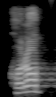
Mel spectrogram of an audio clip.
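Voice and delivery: コロッ cut short with a stop at the end; clipped small tsu. Shown as a demonstration. Teacher shows the conversational form, clipped short. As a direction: say コロッ with the small っ, stopping sharp. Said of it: "と小さいつでやります。".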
